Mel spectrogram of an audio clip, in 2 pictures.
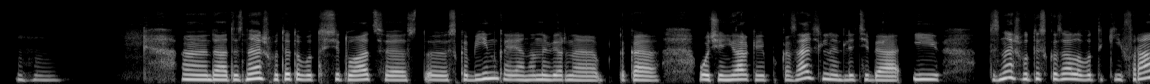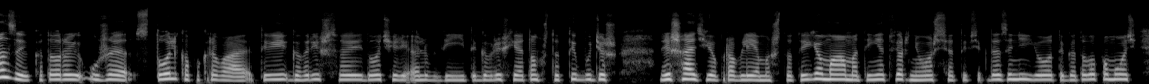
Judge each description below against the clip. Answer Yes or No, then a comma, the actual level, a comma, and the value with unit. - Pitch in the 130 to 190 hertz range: No, high, 215 Hz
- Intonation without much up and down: Yes, narrow, 1.9 semitones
